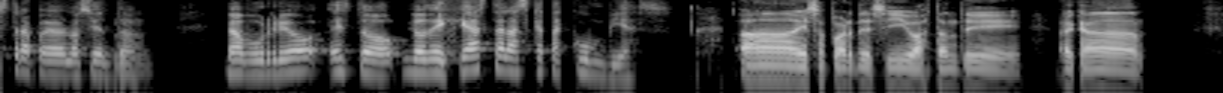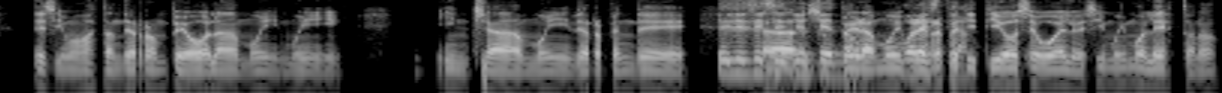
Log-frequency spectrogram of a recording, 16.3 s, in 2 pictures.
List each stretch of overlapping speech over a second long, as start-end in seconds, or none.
13.2-14.7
